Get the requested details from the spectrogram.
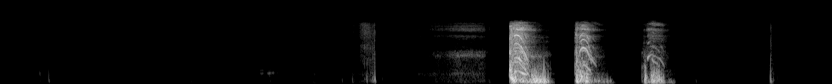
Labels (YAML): expert_labels:
- quality: good
  cough_type: dry
  dyspnea: false
  wheezing: false
  stridor: false
  choking: false
  congestion: false
  nothing: true
  diagnosis: upper respiratory tract infection
  severity: mild
age: 33
gender: male
respiratory_condition: true
fever_muscle_pain: false
status: healthy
